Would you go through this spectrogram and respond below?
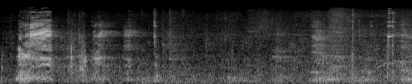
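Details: Fattening pigs in a pen, short broadband squeals and grunts in bursts near the start and again after three seconds, with quieter shuffling between.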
